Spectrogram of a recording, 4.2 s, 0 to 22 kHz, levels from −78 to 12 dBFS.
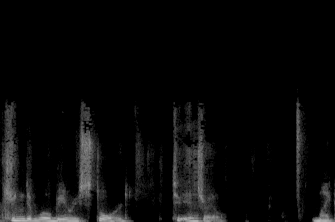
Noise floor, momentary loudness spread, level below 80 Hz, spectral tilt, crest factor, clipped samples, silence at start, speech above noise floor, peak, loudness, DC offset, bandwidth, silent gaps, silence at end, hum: -69 dBFS; 18 LU; -60 dBFS; -6 dB/octave; 16 dB; under 0.1%; 0 s; 48 dB; -8 dBFS; -22 LUFS; under 0.1%; 12.5 kHz; 2.91-2.98 s; 0 s; none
